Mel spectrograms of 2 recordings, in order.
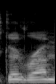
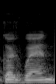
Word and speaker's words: Goodrum: It's Goodrum, not Goodwin, but deal with it.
